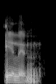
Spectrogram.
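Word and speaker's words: ln: সো অনেক সময় টিচাররা আমাদের পড়াইতে পড়াইতে এটারে লন বলে, বাট এটা লন বলাটা আসলে উচিত না। ঠিক আছে, টিচার যদি আপনার লন বলেও আপনি এটারে দয়া করে নিজে বলার সময় এলএন হিসাবে উচ্চারণ করবেন।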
